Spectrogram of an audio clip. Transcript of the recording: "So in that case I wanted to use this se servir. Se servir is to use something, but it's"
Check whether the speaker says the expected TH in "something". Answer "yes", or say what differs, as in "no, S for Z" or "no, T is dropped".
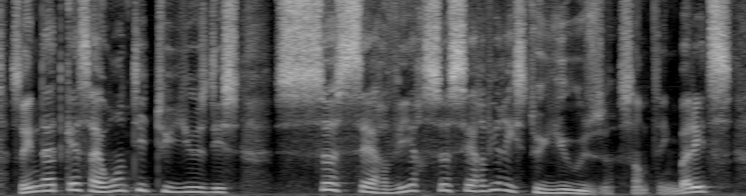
yes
